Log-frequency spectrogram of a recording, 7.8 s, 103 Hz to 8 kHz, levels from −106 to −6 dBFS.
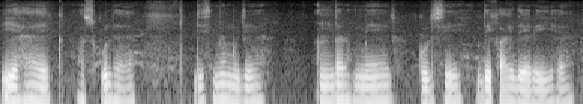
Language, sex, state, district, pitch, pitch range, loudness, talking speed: Hindi, male, Uttar Pradesh, Saharanpur, 110 Hz, 100-115 Hz, -19 LUFS, 100 wpm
